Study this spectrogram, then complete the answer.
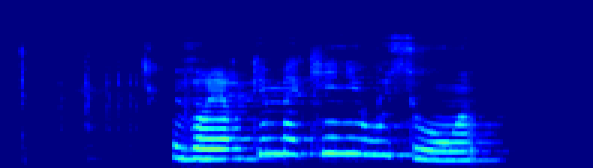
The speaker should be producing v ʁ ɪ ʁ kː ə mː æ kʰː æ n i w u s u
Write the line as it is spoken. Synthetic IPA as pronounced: v ʁ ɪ ʁ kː ə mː æ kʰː i n i w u s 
